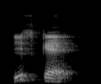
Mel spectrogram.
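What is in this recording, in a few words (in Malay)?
"disket", Malay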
